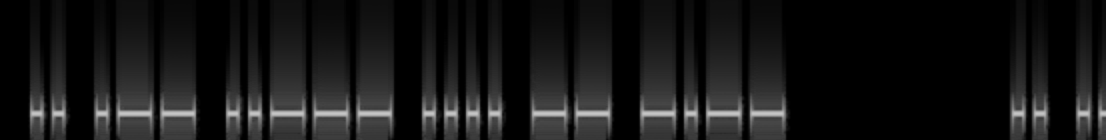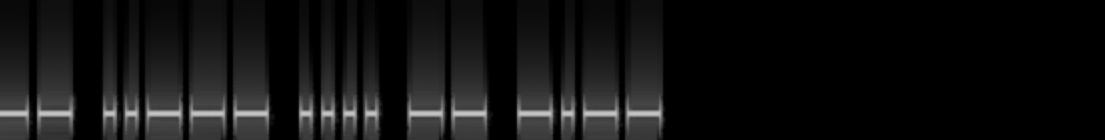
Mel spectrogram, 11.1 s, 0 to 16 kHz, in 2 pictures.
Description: Morse code, heard as a keyed tone, about 22 wpm, 700 Hz. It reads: IW2HMY IW2HMY
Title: DXCC-100 Call Signs - 6 Characters - Repeated 2x - 22wpm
